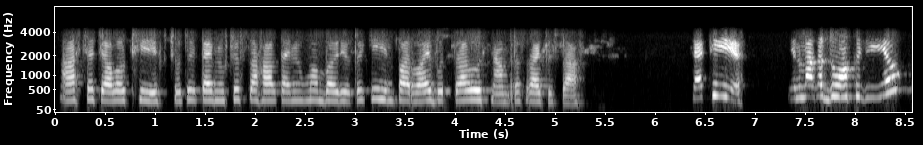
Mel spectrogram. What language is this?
Kashmiri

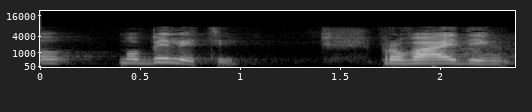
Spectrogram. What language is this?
Spanish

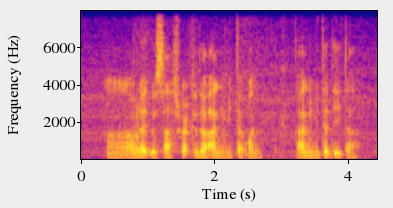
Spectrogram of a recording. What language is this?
English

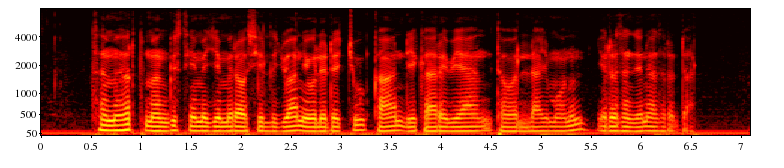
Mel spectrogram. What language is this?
Amharic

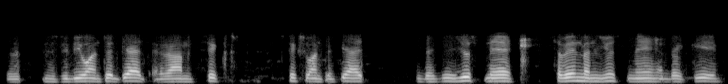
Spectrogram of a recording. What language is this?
Manipuri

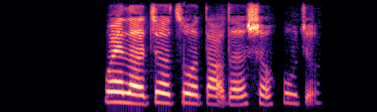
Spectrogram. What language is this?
Chinese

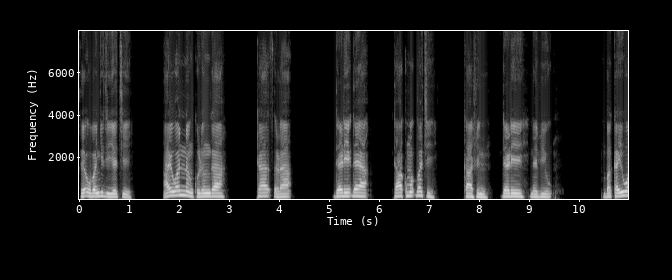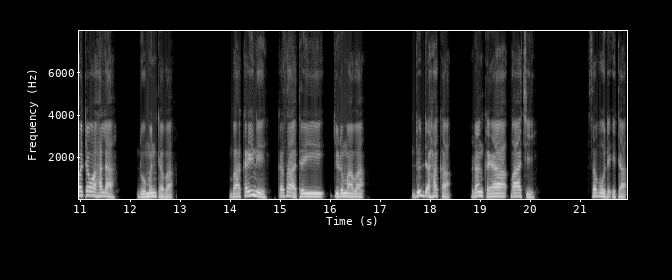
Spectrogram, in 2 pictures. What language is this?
Hausa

